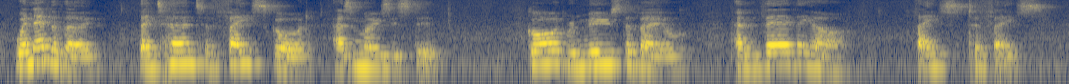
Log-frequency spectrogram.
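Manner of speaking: slow, careful reading.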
